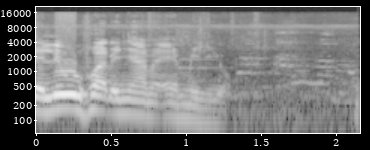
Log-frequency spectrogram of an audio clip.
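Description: A man's voice speaking: one loud phrase that falls in pitch and trails off after about a second.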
